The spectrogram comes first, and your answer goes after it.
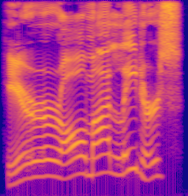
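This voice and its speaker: A man voicing a friendly, excitable cartoon tow truck with folksy country talk. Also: high voice, slow, no room sound, studio quality, voice pushed up, exaggerated voice.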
